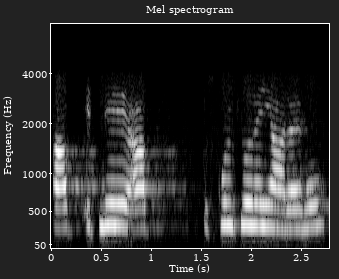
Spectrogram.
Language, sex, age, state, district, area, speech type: Hindi, female, 18-30, Madhya Pradesh, Hoshangabad, rural, conversation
